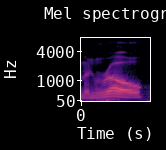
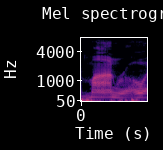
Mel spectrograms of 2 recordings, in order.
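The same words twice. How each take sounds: First: Monroe is said the usual outsider way. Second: Monroe is said the way locals say it.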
